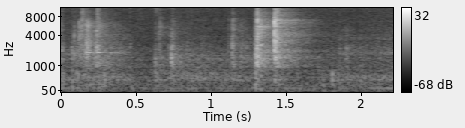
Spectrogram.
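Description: Sliding glass balcony door being unlatched and pulled open: sharp clicks and rattles from the latch and frame, in two bursts, one at the start and one a little over a second in.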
